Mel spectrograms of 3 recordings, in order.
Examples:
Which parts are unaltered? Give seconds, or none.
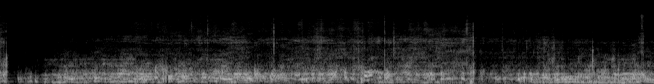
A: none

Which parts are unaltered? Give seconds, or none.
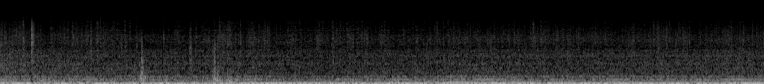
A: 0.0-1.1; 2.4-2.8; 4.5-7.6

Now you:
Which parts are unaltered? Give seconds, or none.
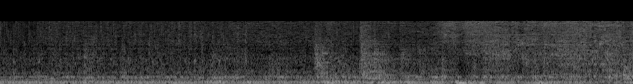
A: 0.0-2.3; 3.0-3.7; 5.8-6.3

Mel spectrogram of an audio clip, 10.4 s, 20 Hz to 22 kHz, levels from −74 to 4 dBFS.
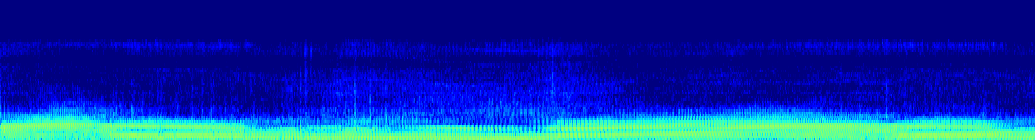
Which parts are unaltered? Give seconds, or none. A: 1.1-1.6; 2.8-10.4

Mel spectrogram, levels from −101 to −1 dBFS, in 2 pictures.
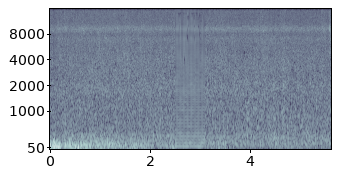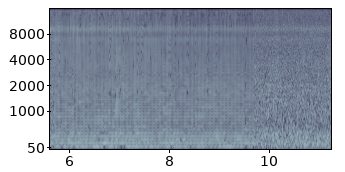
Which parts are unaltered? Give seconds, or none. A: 0.0-2.5; 3.1-5.7; 9.7-11.3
